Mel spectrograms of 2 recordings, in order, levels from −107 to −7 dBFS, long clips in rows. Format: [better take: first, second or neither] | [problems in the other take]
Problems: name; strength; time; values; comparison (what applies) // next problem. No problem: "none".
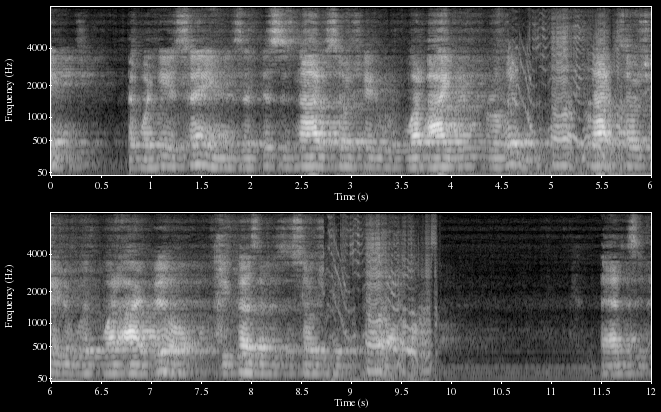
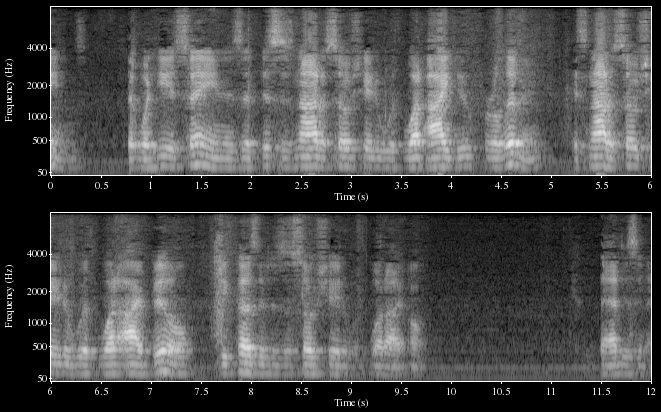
second | noise reduction (neural separator model SepFormer DNS4)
